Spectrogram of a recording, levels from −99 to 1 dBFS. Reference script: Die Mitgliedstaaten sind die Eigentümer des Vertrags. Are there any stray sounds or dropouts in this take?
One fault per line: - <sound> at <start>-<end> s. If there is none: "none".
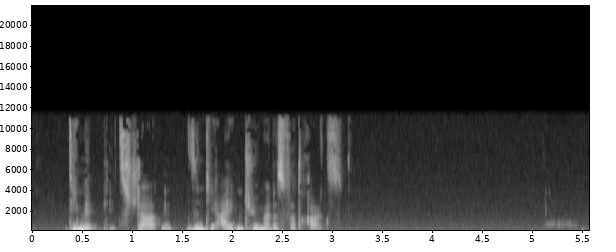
none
